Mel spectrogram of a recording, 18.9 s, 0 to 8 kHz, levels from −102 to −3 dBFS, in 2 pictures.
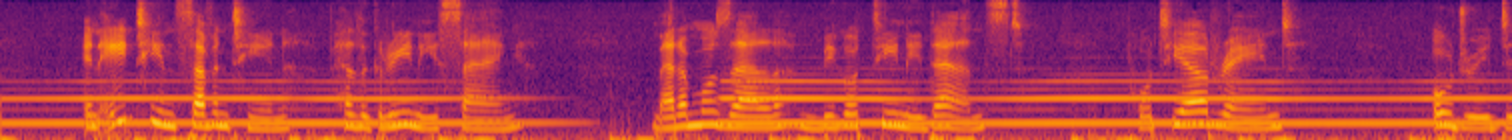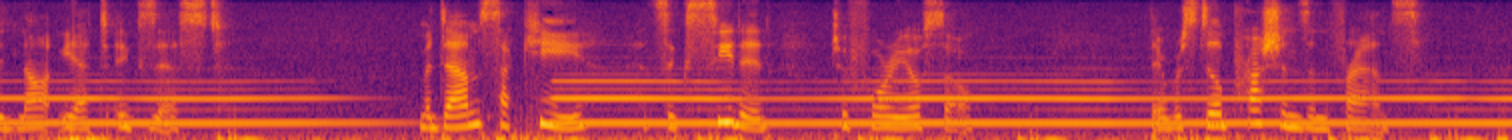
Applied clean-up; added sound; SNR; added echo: none; Wind instrument, woodwind instrument; 2 dB; none.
